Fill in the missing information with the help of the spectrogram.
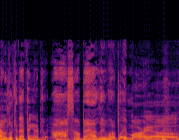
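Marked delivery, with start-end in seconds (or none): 1.0-3.6 mock old, wheezy voice, higher. Retelling a childhood wish to play an arcade game: imitating own old wheezy voice. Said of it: "I talked like an old wheezy emphysemic".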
